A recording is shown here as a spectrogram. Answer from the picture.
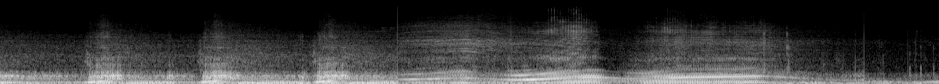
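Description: Volvo S80 V8 engine being revved: sharp blips of the throttle about once a second, then from about four seconds in, longer smooth rises and falls in revs.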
